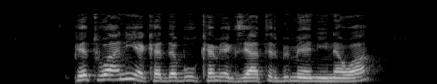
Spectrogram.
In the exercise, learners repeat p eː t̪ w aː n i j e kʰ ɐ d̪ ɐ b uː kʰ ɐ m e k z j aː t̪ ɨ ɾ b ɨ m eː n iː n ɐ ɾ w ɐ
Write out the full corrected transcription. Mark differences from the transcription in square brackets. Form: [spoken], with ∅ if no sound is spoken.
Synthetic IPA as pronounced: p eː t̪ w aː n i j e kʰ ɐ d̪ ɐ b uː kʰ ɐ m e k z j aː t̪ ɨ ɾ b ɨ m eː n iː n ɐ [∅] w ɐ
